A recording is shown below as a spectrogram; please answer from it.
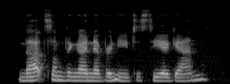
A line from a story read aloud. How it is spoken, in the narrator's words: Conda said evenly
